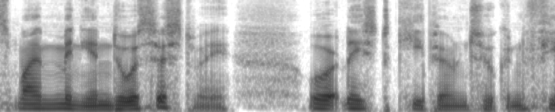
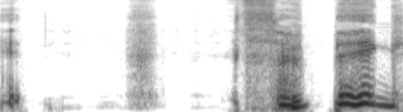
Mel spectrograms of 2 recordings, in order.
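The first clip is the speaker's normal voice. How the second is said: stuttering out the words; 13 semitones higher than usual. Facing a horse-sized beast, a companion speaks up, stuttering. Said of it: "he stuttered".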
